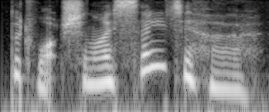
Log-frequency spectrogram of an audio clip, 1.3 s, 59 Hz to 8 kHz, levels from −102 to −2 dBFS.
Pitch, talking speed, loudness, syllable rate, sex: 240 Hz, 310 wpm, -18 LUFS, 6.2 syllables/s, female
